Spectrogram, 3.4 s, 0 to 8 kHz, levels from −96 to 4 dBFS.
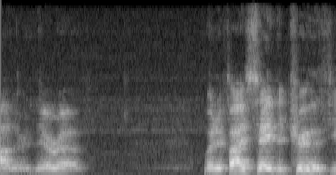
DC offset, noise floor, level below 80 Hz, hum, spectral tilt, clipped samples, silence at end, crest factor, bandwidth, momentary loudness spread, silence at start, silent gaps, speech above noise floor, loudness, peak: under 0.1%; -56 dBFS; -60 dBFS; none; -5 dB/octave; under 0.1%; 0 s; 20 dB; 8 kHz; 12 LU; 0 s; none; 39 dB; -19 LUFS; 0 dBFS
